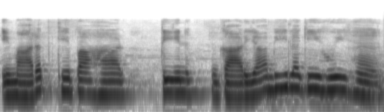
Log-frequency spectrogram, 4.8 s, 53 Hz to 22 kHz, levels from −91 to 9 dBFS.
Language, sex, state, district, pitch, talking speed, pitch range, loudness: Hindi, male, Bihar, Patna, 145 Hz, 110 wpm, 135-170 Hz, -12 LUFS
